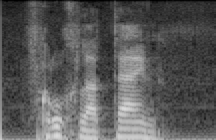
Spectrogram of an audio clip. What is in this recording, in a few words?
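"vroeg Latijn", Dutch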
